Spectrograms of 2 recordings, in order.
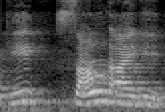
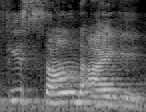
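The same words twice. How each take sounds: The two takes are said the same way.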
